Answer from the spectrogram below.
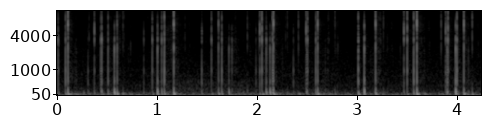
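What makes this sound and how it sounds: Long painted nails tap and scratch the aluminum back of a dark grey iPhone 7 Plus held in the hand, close to the microphone. Quick, crisp clicks and scrapes with a bright edge come in irregular bursts over a quiet background, each stopping almost at once.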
